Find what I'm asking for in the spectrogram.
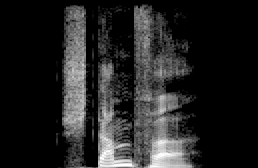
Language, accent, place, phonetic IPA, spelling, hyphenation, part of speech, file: German, Germany, Berlin, [ˈʃtampfɐ], Stampfer, Stamp‧fer, noun, De-Stampfer.ogg
- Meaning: 1. stomp 2. compactor 3. masher 4. pestle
